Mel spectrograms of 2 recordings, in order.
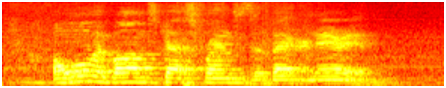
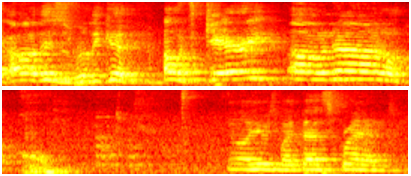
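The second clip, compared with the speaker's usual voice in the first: sudden high-pitched gasp of dismay; mock horrified realization; 8 semitones higher than usual. Comic tells crowd about eating his friend Gary, high mock horror. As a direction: ham up the shock of tasting a friend.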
